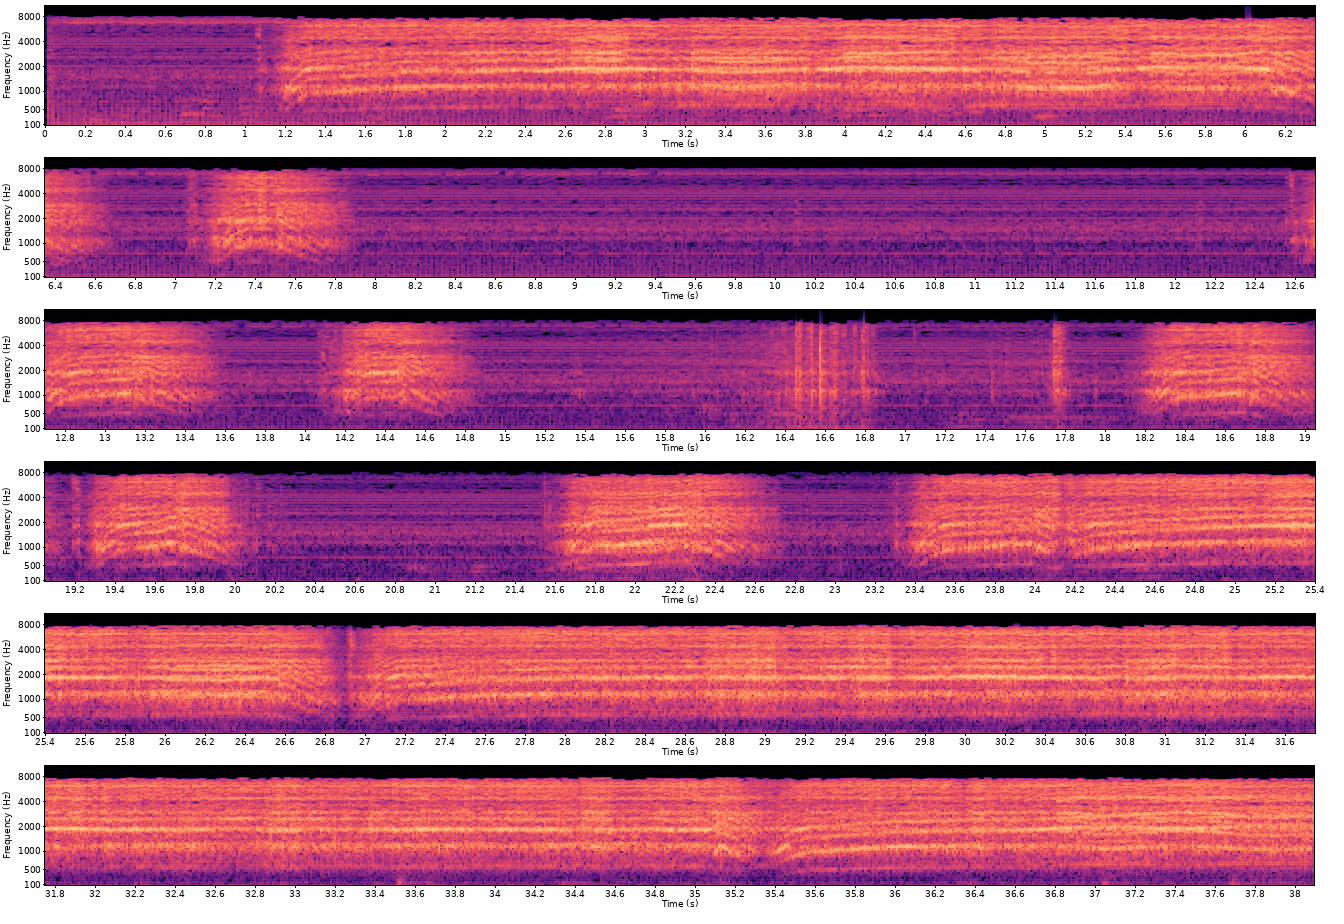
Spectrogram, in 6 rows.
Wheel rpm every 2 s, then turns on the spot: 50, 160, 160, 40, 0, 0, 30, 20, 10, 60, 10, 50, 140, 120, 160, 160, 160, 130, 160.
16-18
